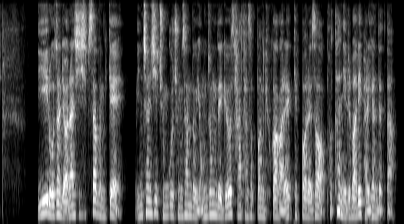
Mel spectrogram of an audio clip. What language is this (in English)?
Korean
